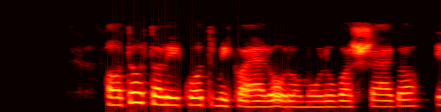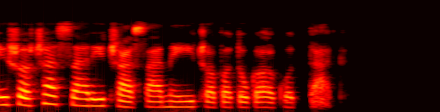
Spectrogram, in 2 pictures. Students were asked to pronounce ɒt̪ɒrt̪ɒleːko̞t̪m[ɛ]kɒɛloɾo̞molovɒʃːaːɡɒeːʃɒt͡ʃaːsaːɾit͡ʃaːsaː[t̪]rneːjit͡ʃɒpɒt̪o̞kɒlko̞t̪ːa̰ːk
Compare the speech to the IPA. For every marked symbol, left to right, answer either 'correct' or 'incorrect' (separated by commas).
incorrect, incorrect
